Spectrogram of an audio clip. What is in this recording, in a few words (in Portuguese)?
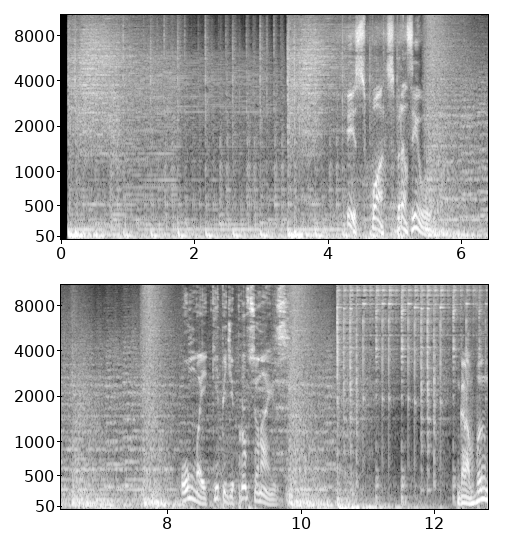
Spot Chamada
